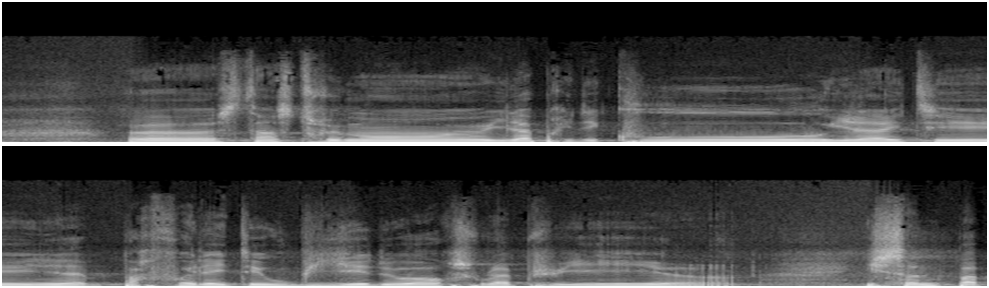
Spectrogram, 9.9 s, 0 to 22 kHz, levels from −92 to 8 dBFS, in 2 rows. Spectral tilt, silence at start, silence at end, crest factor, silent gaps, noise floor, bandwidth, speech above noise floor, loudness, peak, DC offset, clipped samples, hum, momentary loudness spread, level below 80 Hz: -6.5 dB/octave; 0 s; 0 s; 12 dB; none; -33 dBFS; 13 kHz; 21 dB; -13 LUFS; 0 dBFS; under 0.1%; under 0.1%; none; 10 LU; -32 dBFS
